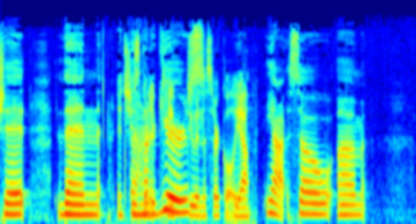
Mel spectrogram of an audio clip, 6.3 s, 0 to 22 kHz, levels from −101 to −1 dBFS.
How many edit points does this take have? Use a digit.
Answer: 1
